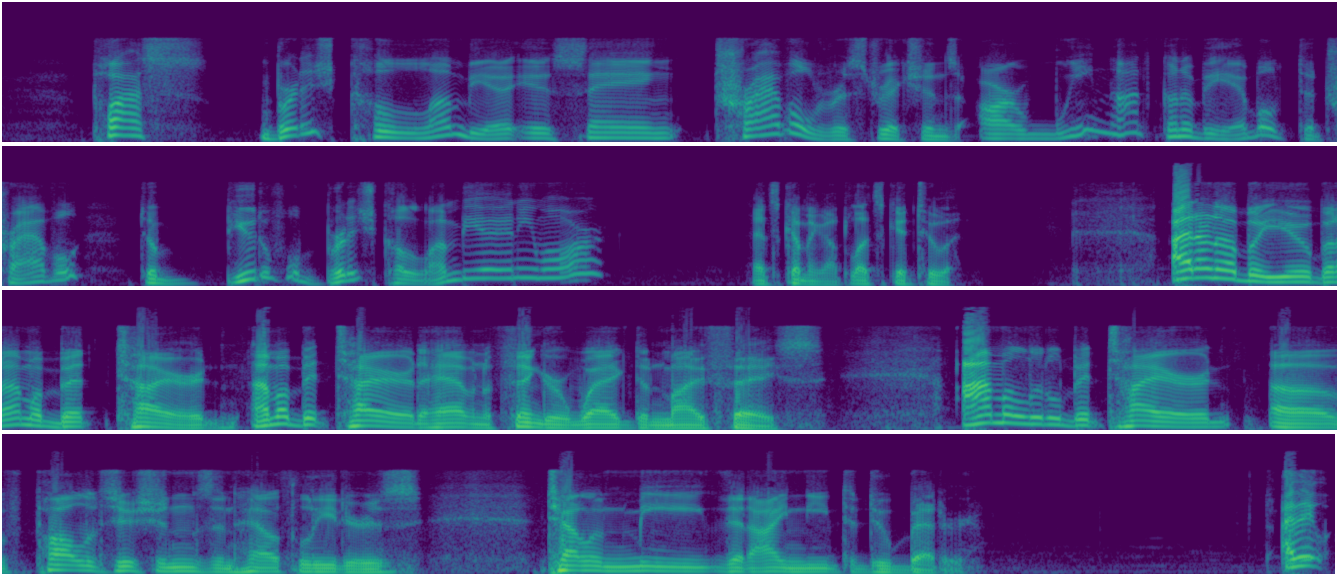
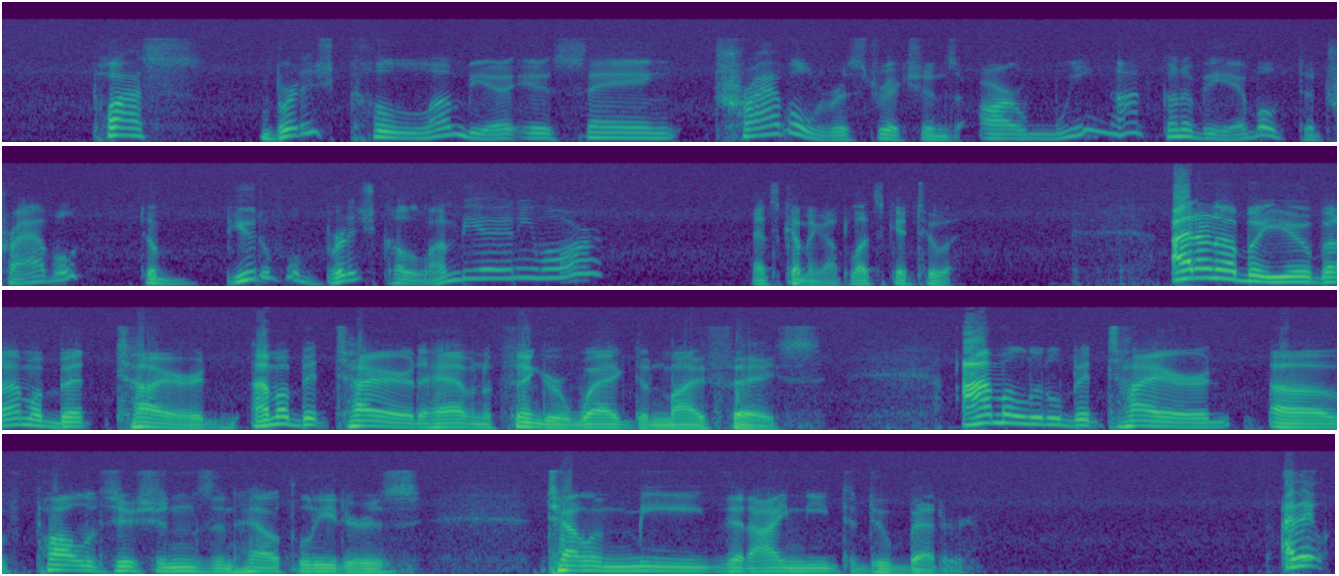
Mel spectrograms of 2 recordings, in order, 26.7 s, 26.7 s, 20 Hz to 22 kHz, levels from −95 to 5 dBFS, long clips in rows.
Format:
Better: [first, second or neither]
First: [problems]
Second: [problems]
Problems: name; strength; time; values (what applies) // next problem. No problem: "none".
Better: first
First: none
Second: hiss; faint; throughout; 25 dB below the speech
